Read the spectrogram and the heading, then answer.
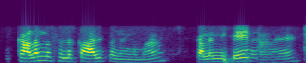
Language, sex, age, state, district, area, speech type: Tamil, female, 18-30, Tamil Nadu, Ranipet, rural, conversation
